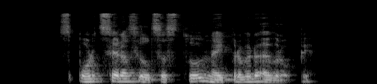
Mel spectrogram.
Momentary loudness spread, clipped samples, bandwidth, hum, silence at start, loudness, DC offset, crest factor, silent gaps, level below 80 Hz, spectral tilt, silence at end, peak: 17 LU; under 0.1%; 11.5 kHz; none; 0.6 s; -25 LUFS; under 0.1%; 18 dB; none; -64 dBFS; -5.5 dB/octave; 0.65 s; -8 dBFS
